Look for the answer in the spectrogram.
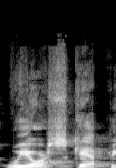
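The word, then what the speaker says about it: weorþscipe: it's an oddity of Anglo-Saxon language, the SC is pronounced SH, and so weorth skip became worship along the way.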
